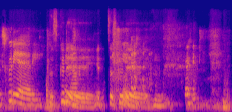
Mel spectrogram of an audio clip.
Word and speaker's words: Scudiere: Yeah, I tell people it's Scud like a Scud missile, Scud. And dairy like the farm. Scudiere. Yeah. So I've been saying Scudiere. You know, it's very Italian, like Scudiere.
